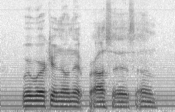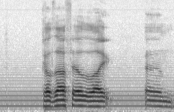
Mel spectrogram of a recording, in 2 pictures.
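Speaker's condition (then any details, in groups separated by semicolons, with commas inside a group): Cerebral palsy; lifelong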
